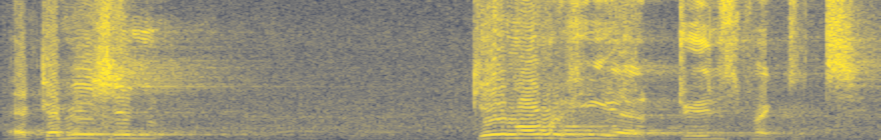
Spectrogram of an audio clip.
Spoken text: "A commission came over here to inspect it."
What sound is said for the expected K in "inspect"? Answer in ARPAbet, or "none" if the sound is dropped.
K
